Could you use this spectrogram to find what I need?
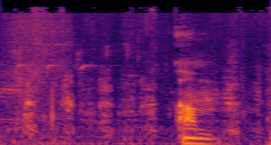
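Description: A dog pants softly with a brief, higher whimper partway through, all faint and low in level.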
